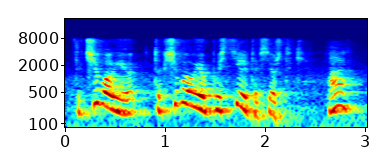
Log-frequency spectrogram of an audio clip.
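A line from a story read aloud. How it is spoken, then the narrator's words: Bewildered. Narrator (Russian): Дрю растерянно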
